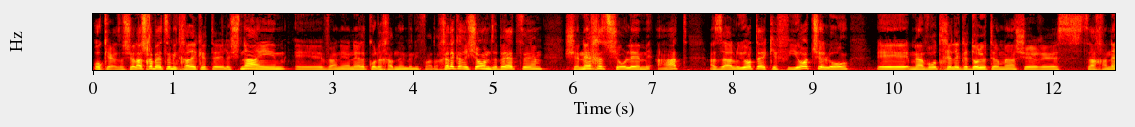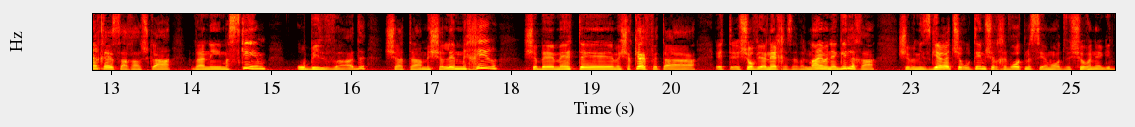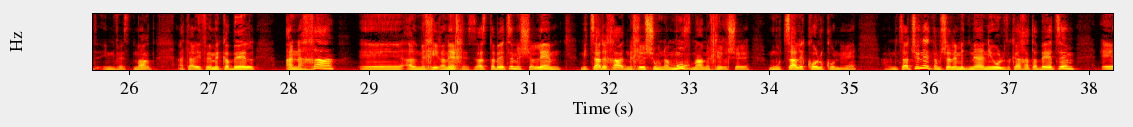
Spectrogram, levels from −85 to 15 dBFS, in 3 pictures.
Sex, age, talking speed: male, 30-49, 155 wpm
